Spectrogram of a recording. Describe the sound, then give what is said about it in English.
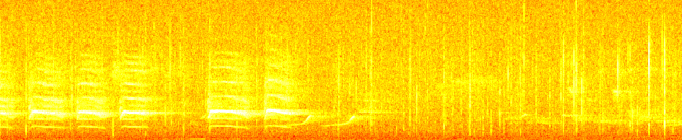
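A blue jay calls in a quick series of harsh, nasal notes, two bursts of three or four, over a steady patter of dripping or light rain. No one speaks. “Blue jay.”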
